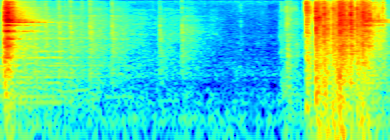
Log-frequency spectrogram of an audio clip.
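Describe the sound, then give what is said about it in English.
The door of a New York City public library opens: a sharp click of the latch at first, a short quiet pause, then a louder burst of noise as the door swings open. No one speaks. “And I head on up the steps to the library. I open the door”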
